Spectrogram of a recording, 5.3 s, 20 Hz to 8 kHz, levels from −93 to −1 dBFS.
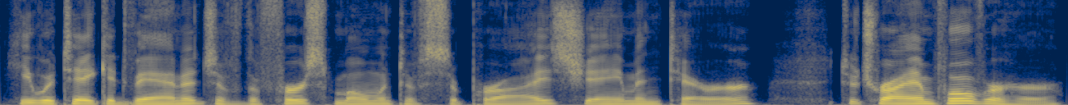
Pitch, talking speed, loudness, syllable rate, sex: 120 Hz, 190 wpm, -19 LUFS, 5.3 syllables/s, male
